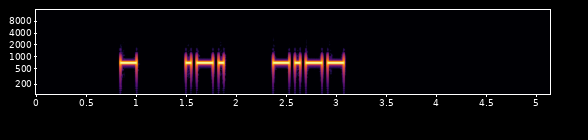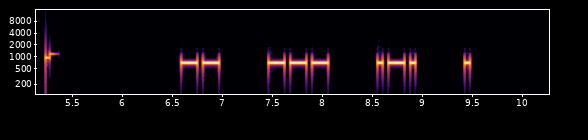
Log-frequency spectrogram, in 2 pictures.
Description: Morse code, heard as a keyed tone, about 22 wpm, spaced as for 13 wpm, 700 Hz. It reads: TRY MORE
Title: 3x Character Spacing - Top 300 Words - 22wpm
